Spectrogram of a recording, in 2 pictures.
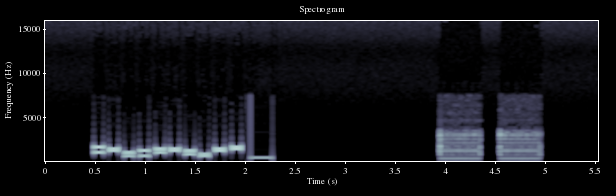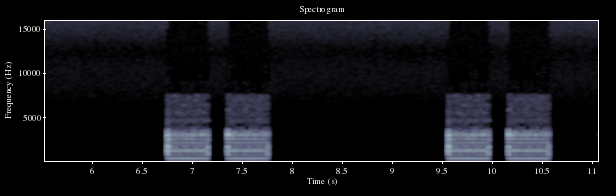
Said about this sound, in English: Using a deep scan of internet databases, we were able to track down the phone number of the host, and I initiated a call with the human.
